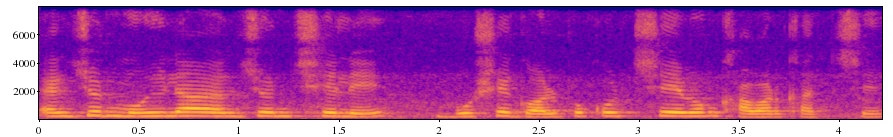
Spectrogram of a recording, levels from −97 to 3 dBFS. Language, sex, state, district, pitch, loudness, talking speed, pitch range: Bengali, female, West Bengal, Malda, 255 Hz, -16 LUFS, 170 wpm, 230-265 Hz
